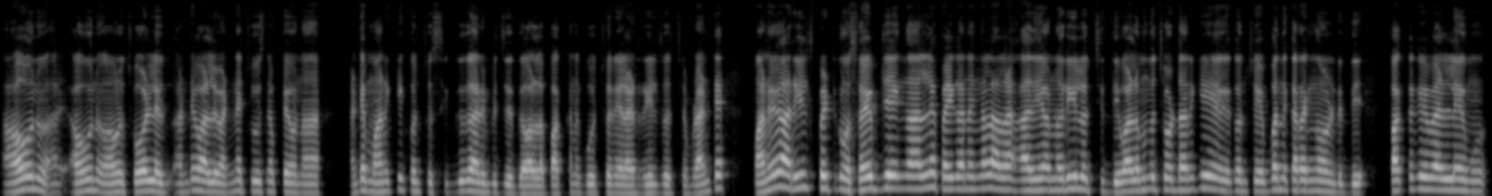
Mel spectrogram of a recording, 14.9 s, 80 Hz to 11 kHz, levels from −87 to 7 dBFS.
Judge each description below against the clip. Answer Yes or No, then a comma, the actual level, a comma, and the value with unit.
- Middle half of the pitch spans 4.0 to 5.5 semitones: Yes, average, 4.4 semitones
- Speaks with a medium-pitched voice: Yes, medium, 170 Hz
